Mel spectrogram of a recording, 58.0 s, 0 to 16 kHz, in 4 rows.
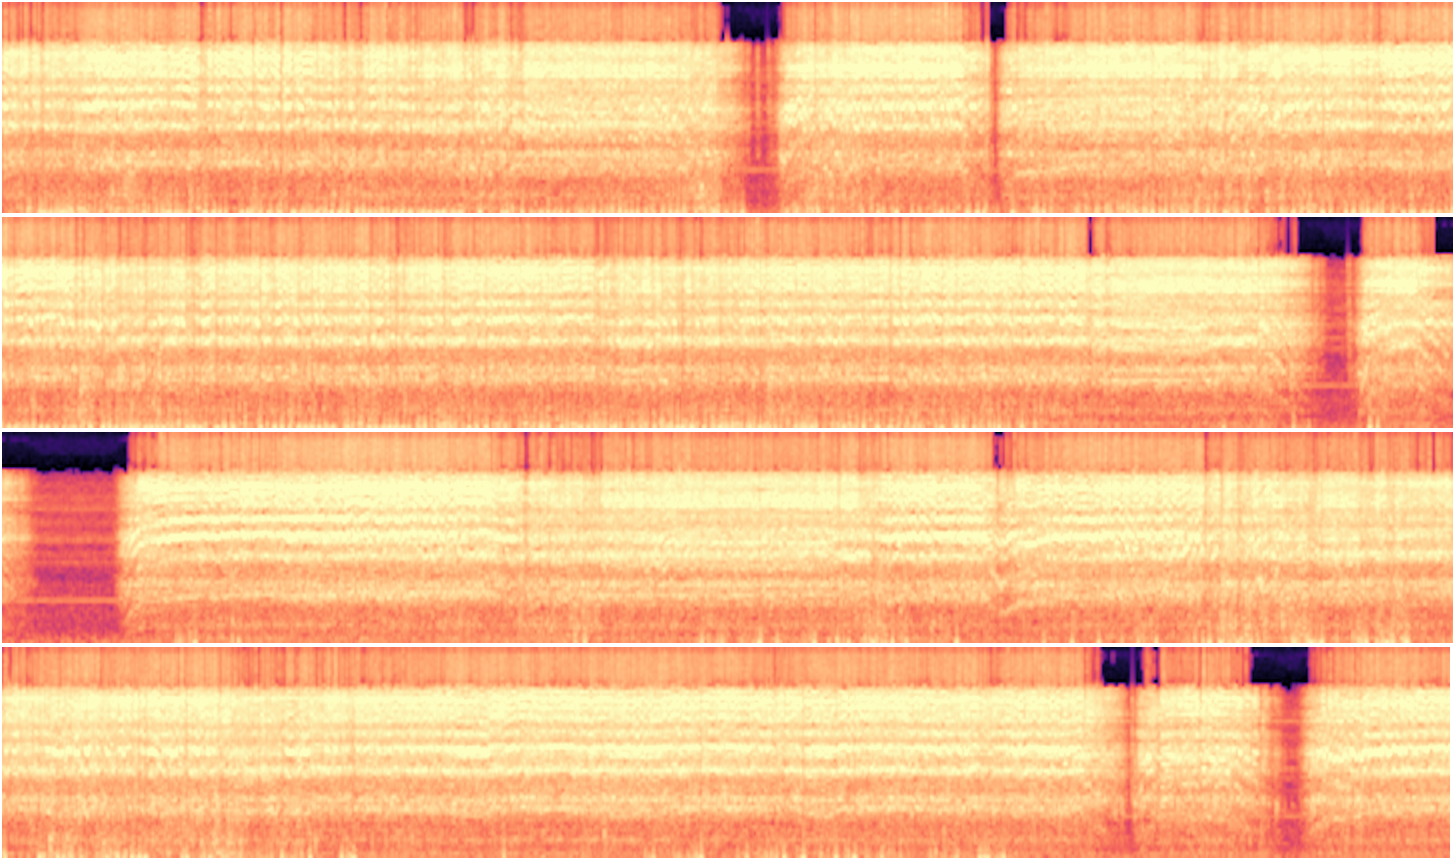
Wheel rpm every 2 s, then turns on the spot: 230, 230, 220, 150, 170, 190, 220, 220, 230, 230, 230, 230, 230, 140, 50, 180, 210, 210, 220, 190, 210, 230, 230, 230, 220, 230, 230, 130, 140.
none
